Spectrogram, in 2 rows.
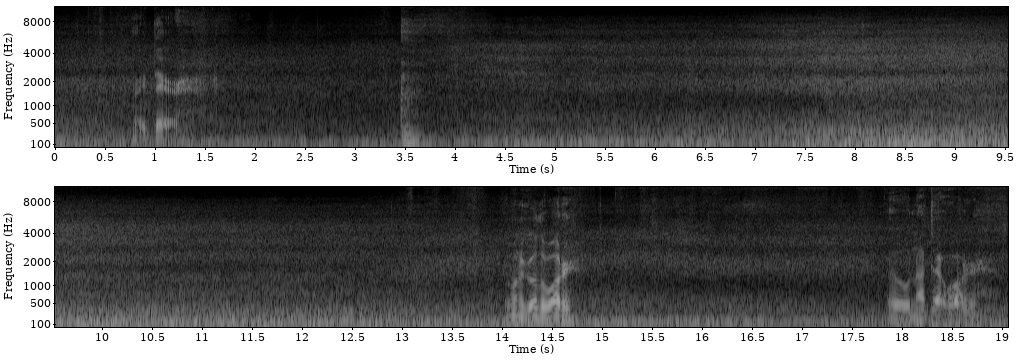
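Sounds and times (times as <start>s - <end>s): ocean surf on beach: 3.9s - 19.0s.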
